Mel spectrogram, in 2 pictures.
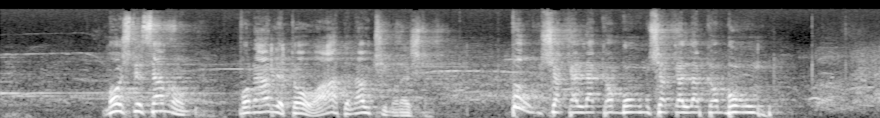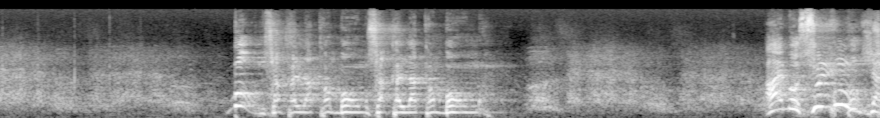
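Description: A man shouts forcefully into a microphone over loudspeakers.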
